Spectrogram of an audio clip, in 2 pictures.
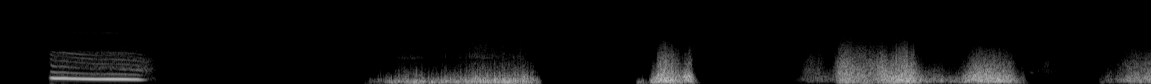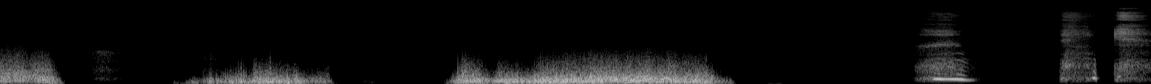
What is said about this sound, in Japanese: どうですか？こういうの。生ぬるい吐息をお耳の深いところまで送り届けて、結構気持ちいいと思いませんか？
